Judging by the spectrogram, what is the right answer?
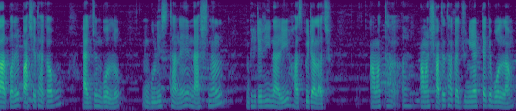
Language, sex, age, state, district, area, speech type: Bengali, male, 18-30, West Bengal, Birbhum, urban, spontaneous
